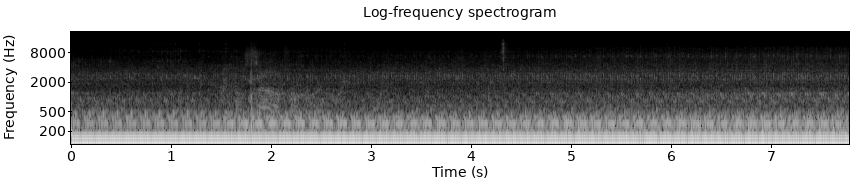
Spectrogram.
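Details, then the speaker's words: Dodge Hellcat V8 with the stock active exhaust valves deleted and held fully open by a dummy plug, no check engine light: deep, steady burble with strong low rumble and even pulses, no rattles or drone, as throttle is given. "so these exhaust valves are open and anybody that has a charger pretty much knows what they sound like on a cold star so now these valves are all the way open and I'm going to give you some gas"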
